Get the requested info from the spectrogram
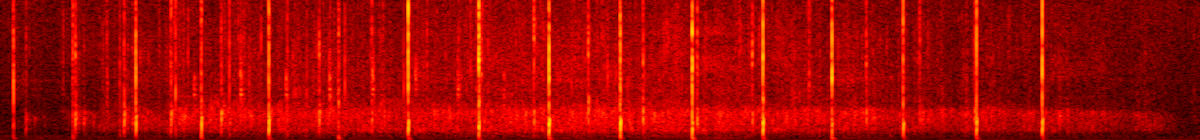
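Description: Audience applauding, with many separate claps standing out. The applause dies away near the end.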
